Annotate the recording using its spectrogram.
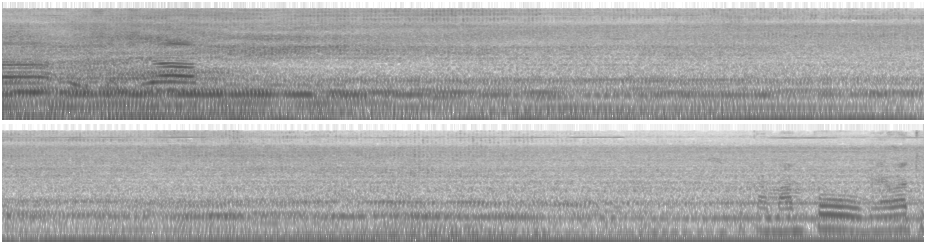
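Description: A heavy truck engine labours steadily uphill, drawing closer.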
